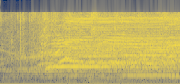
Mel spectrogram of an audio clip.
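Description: A large crowd cheers and whoops loudly in the evening at a homecoming celebration in County Kerry for a ladies' Gaelic football team bringing home silverware, a dense wash of voices swelling after a brief moment and holding steady, with a few shrill shouts rising above the roar.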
